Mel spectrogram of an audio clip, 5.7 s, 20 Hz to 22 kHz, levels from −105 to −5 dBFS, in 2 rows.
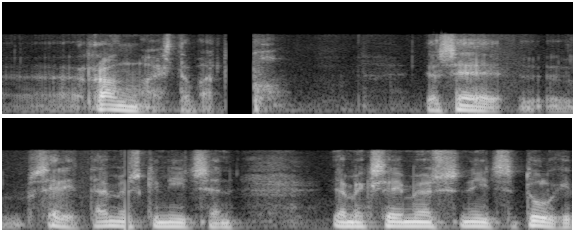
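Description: Packet loss on an ADPCM call drops about 140 ms of the stream at 1.12–1.31 s and 20 ms at 3.47–3.49 s. The decoder's predictor and step size lose track, so each hard-edged silent gap is followed by speech returning with brief distortion.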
